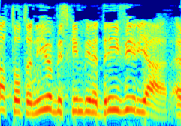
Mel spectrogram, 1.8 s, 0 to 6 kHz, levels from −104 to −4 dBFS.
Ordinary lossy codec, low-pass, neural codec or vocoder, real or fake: none; 5.4 kHz; none; real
